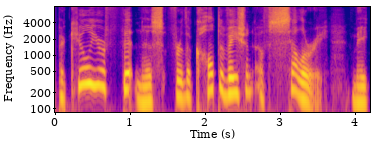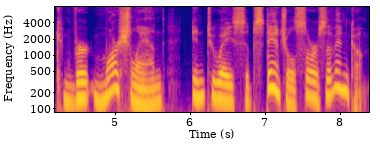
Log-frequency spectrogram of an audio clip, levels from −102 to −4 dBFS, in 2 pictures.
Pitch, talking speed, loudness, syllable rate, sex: 170 Hz, 120 wpm, -18 LUFS, 4.2 syllables/s, male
